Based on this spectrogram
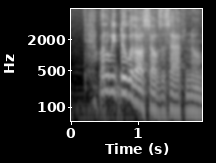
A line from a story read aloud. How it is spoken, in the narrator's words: cried Daisy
